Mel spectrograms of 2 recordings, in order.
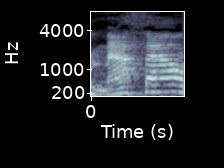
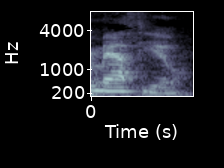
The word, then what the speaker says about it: Matthau: a dynamic between Wafaa is it Walter Matthau or Walter Matthew Matt I have Matthau I think out it's always pronounced I was hoping for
